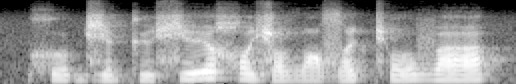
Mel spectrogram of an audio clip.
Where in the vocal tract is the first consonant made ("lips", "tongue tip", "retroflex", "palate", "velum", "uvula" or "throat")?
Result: velum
